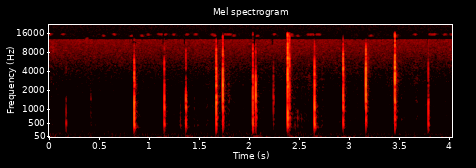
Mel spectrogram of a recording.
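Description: Long acrylic nails tap the lid of a medium, hollow, closed pink floral cardboard gift box. About a dozen quiet, dry, hollow clicks arrive at an uneven pace, each dying away almost instantly with a papery mid-range tone and a bright edge. A faint low hum sits underneath throughout.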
